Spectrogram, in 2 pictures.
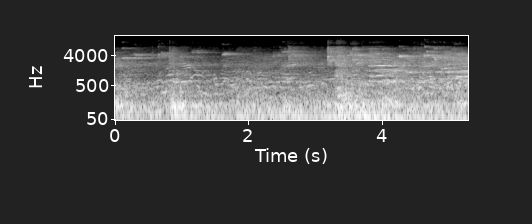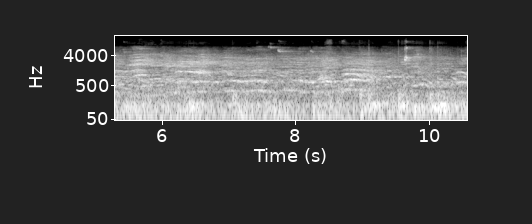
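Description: Basketball bouncing on a hardwood gym floor in a large, echoing hall, with spectators' voices and shouts that grow louder from about three seconds in.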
